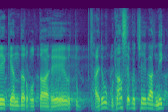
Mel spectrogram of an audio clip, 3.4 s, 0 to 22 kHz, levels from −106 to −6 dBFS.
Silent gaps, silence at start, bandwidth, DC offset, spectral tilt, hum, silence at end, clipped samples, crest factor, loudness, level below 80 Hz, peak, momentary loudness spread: none; 0 s; 16 kHz; under 0.1%; -4 dB/octave; none; 0 s; under 0.1%; 16 dB; -28 LUFS; -80 dBFS; -12 dBFS; 8 LU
